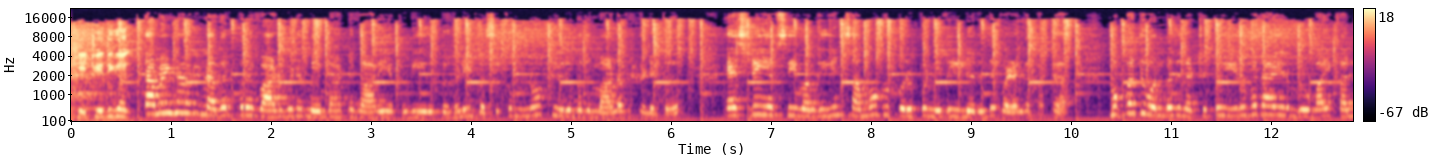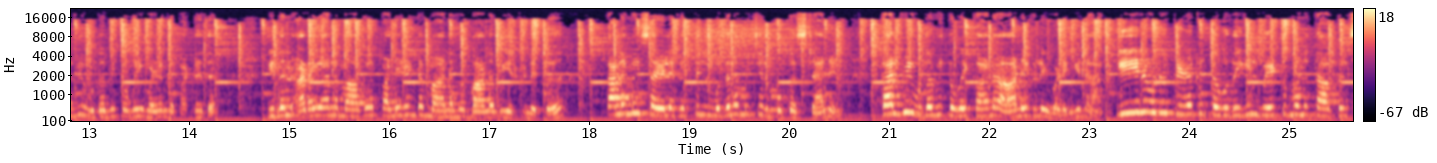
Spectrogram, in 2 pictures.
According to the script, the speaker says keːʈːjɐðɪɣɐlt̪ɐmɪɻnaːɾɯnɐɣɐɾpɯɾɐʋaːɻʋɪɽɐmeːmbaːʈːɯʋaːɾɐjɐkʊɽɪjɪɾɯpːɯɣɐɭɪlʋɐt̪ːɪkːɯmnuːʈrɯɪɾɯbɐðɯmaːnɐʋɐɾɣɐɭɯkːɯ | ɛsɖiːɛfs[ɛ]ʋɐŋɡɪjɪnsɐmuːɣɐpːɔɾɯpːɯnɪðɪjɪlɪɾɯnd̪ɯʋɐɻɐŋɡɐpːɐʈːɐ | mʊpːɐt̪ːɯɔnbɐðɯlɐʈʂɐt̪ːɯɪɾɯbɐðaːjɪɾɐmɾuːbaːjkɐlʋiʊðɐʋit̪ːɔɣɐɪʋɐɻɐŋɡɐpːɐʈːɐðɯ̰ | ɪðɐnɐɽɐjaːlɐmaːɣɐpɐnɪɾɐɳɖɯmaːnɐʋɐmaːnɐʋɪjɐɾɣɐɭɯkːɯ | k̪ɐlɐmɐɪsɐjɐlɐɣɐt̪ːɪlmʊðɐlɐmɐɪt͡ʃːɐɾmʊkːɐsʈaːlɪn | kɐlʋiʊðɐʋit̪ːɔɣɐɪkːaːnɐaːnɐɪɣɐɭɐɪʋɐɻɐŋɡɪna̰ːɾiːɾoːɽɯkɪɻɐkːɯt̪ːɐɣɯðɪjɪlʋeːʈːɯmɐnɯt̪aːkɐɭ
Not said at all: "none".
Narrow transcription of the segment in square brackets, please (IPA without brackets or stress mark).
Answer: i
